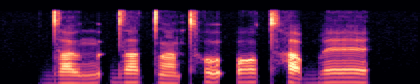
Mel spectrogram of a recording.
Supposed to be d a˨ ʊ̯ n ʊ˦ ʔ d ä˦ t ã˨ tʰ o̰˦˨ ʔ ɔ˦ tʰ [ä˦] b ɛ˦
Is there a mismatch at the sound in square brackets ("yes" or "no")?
yes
